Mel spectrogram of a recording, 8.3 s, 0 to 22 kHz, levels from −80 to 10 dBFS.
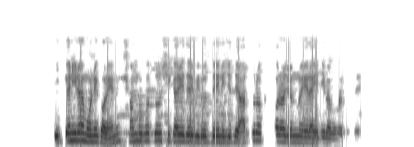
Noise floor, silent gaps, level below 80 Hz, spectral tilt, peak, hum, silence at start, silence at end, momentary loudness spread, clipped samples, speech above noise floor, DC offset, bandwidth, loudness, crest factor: under -90 dBFS; 7.00-7.04 s; -52 dBFS; -7 dB/octave; -2 dBFS; none; 1.1 s; 1.1 s; 8 LU; under 0.1%; over 74 dB; under 0.1%; 7.6 kHz; -16 LUFS; 16 dB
